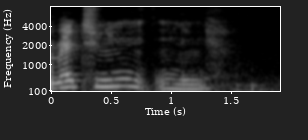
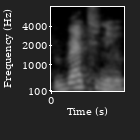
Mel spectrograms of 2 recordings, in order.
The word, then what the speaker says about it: retinue: So, red tune. Let me see what how it's pronounced. I'm going full Kai here. Retin. All right. Your girl was not pronouncing it right. Retinue.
